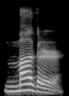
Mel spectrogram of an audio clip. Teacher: kalau orang Amerika r-nya masih kedengeran contoh Umpama dikata Oh Mother kalau orang Amerika masih kedengaran bunyi huruf r itu cuma melengkungnya lidah kita melengkung nyentuh langit-langit di dalam mother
